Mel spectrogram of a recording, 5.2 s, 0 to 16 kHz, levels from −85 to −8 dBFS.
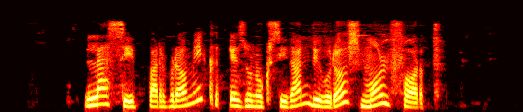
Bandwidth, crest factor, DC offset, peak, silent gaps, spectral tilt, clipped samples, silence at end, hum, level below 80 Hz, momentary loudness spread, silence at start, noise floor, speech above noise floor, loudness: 8.2 kHz; 16 dB; under 0.1%; -4 dBFS; none; -5.5 dB/octave; under 0.1%; 0.85 s; none; -64 dBFS; 5 LU; 0.85 s; -73 dBFS; 55 dB; -18 LUFS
